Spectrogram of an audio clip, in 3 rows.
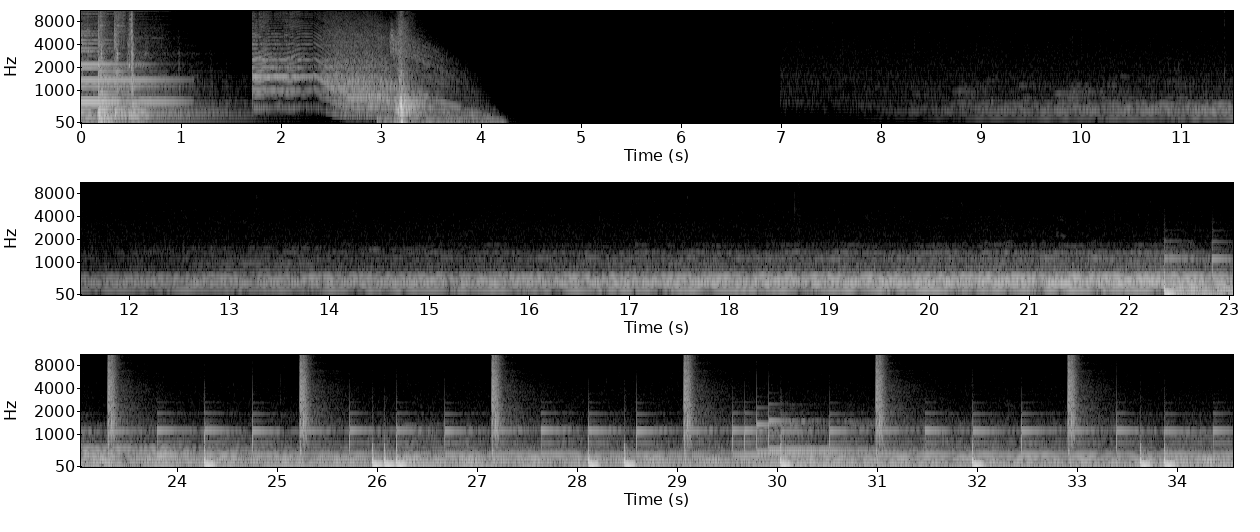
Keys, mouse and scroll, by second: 2.2 click, 3.8 scroll up 4, 4.4 shift+middle click, 4.7 middle click, 6.3 click, 6.6 middle click, 8.8 ctrl+s, 9.1 middle click, 9.5 right click, 10.1 click, 10.4 Tab, 10.8-11.6 scroll down 4, 11.0 middle click, 12.8 Tab, 13.2 Tab, 13.3 ctrl+z, 13.4 ctrl+z, 13.6 ctrl+z, 13.8 ctrl+z, 14.0 ctrl+z, 14.3 ctrl+z, 14.9 ctrl+s, 15.3 click, 15.5-16.0 scroll up 6, 15.5 middle click, 16.0 shift+middle click, 17.0 middle click, 18.3 click, 18.7 Tab, 18.8 click, 18.8 shift+middle click, 19.3 click, 20.1 click, 20.7 click, 22.9 click, 24.1 middle click, 24.9 click, 25.4 click, 26.0 click, 26.2 click, 26.5 shift+click, 26.6 shift+click, 26.8 click, 26.9 shift+click, 27.1 shift+click, 27.1 middle click, 27.7 shift+click, 27.9 shift+click, 28.2 shift+click, 28.5 shift+click, 28.9 shift+click, 29.3 shift+click, 29.7 shift+click, 30.0 shift+click, 30.6 click, 31.1 middle click, 32.1 click, 32.9 e, 34.3 s.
